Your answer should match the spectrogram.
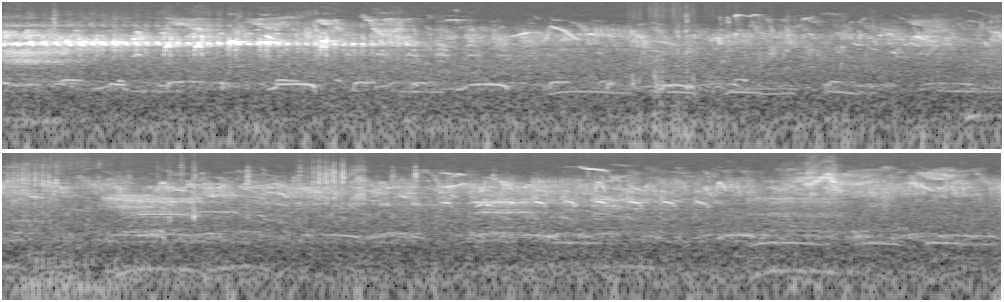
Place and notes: Coronel Segui, Provincia de Buenos Aires, Argentina - Morning
Morning, birds, wind, lambs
